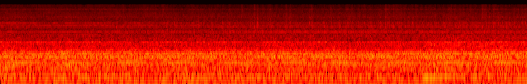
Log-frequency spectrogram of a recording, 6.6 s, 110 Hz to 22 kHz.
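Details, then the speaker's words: Hotpoint 9530 Electronic 1000 Plus washer, Programme 4 50°C coloured synthetics, polyester/cotton load, intermediate spin: steady even motor hum holding constant speed, no thumping or banging; load slightly unbalanced, not too bad, normal. "Okay. balance well on the synthetic cycle. Slightly unbalanced, not much. Not too bad."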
